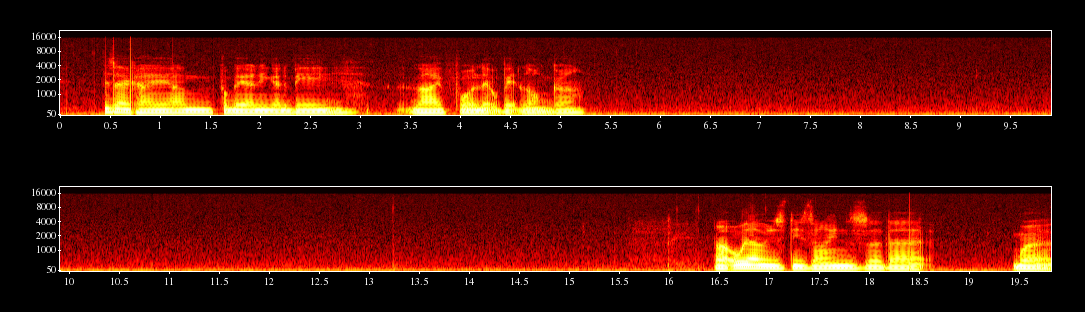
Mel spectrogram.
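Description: A young man speaks calmly into a microphone, as if on an online call.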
